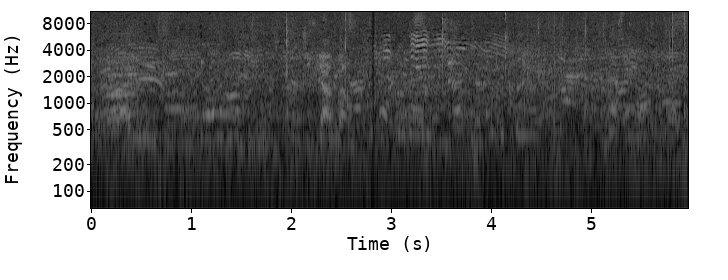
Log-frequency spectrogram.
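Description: A crowd of young people chatters and cheers outdoors.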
